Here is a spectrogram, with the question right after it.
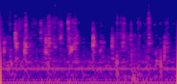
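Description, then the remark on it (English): The cap of a bottle of beige liquid being twisted open, heard as a quick run of small, crisp clicks and ticks. It is fairly quiet, with no talking. “So you're going to just open the cap there?”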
